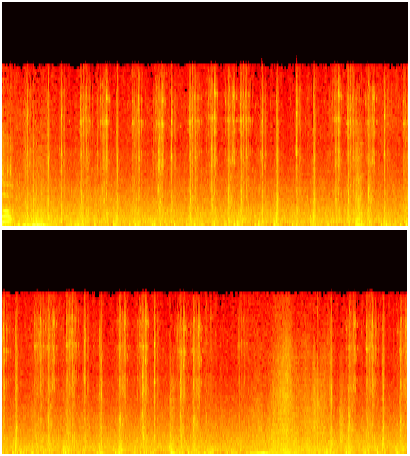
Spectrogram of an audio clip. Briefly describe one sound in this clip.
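An armoured knight's footsteps clank steadily over the ground.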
